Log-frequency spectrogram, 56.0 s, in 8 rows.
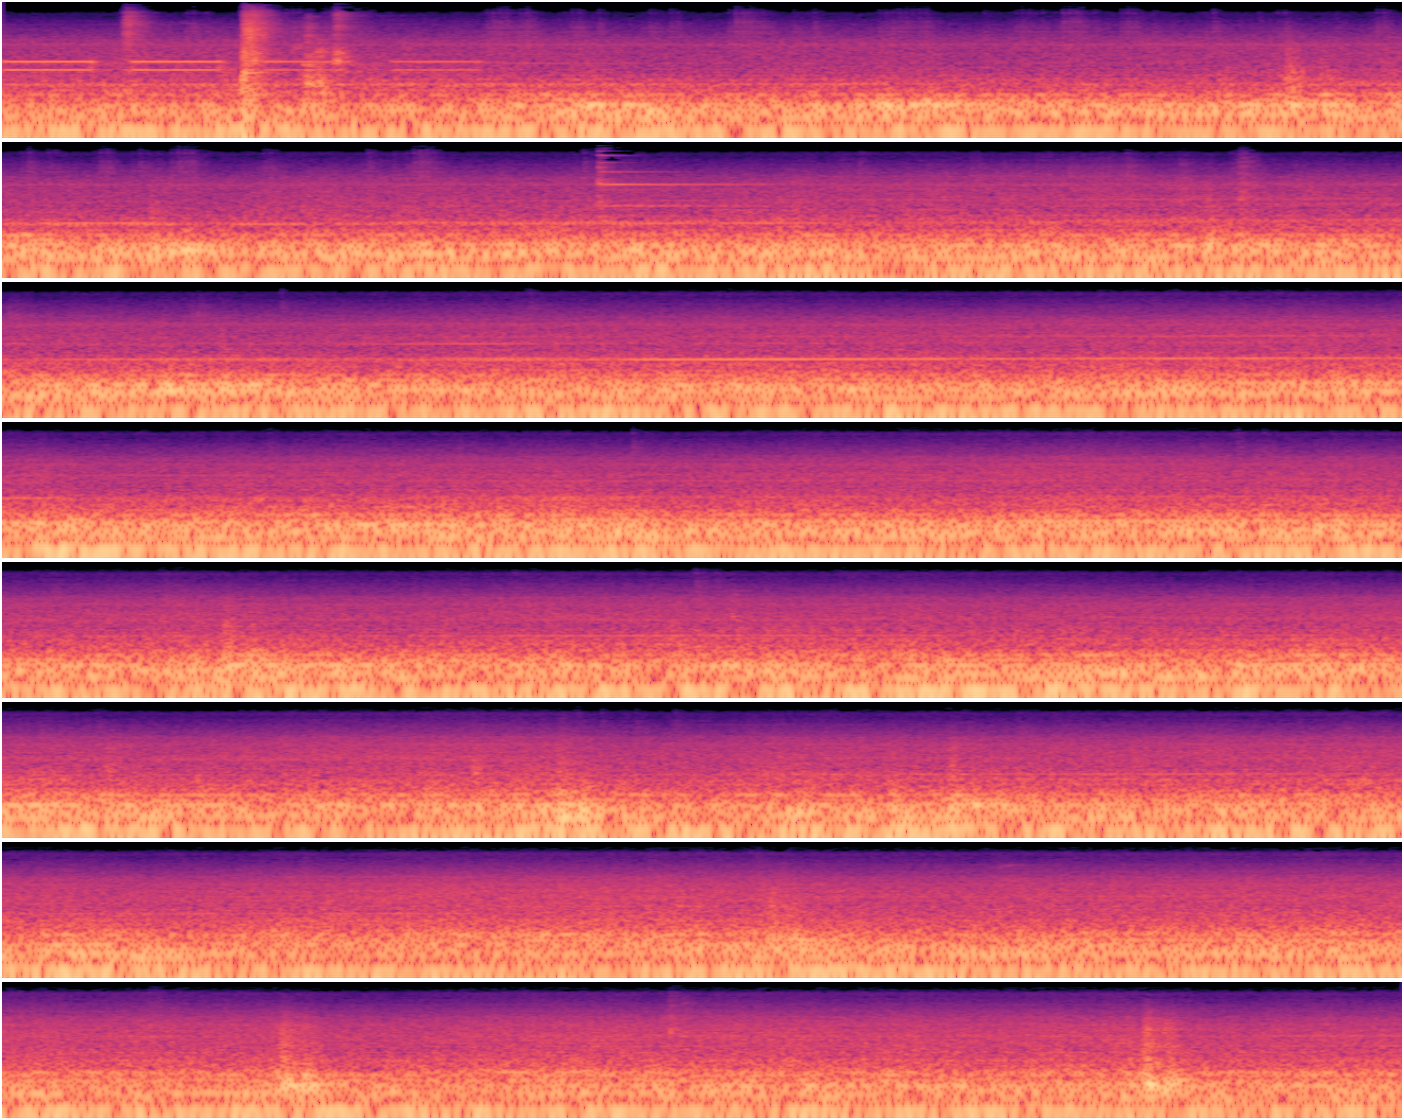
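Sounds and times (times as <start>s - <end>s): short high beep: 0.0s - 2.5s
wheels rumbling on rail: 0.0s - 56.0s.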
